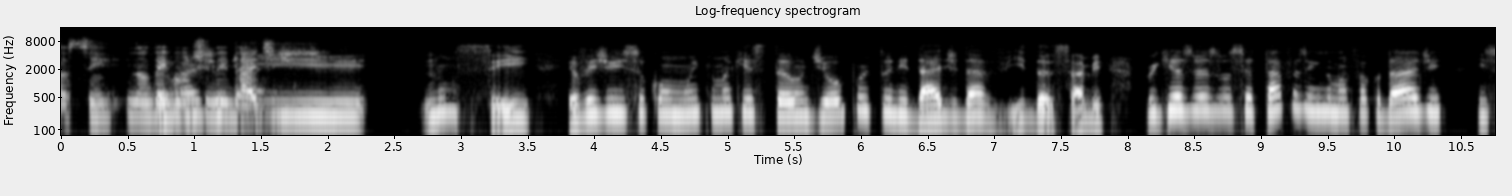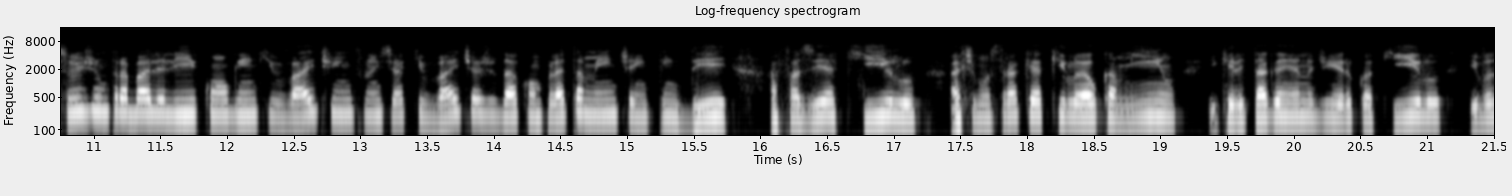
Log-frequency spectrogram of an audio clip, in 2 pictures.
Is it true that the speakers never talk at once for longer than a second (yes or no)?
no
